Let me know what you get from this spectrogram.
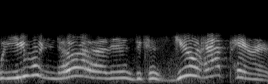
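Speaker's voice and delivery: acted furious, angry delivery with pitch pushed up. Complaining about a Harry Potter movie scene where Ron gets angry, acting out angry Ron. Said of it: "when Ron gets angry and he's all like".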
